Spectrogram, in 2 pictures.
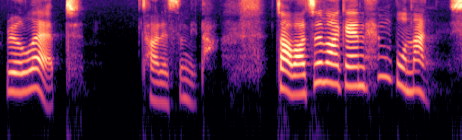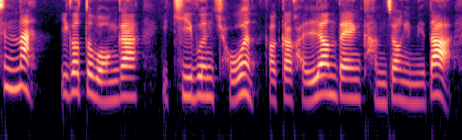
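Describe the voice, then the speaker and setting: Smooth-voiced female English teacher. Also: on the high side, animated, fairly bright tone, no echo, studio quality. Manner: addresses students as kids, models pronunciation slowly. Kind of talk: recorded online lecture.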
